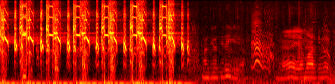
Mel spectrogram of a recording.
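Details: Desi teetar partridge gives a rapid, regular series of loud grating calls, nearly two per second, for about four seconds. Quieter tonal, wavering, voice-like sounds with rising and falling pitch follow.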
